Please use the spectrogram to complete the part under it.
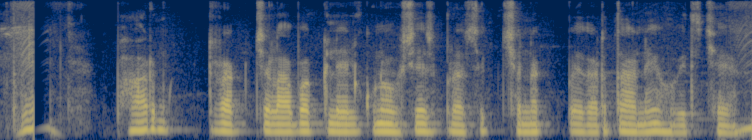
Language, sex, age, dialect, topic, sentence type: Maithili, male, 18-24, Southern/Standard, agriculture, statement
